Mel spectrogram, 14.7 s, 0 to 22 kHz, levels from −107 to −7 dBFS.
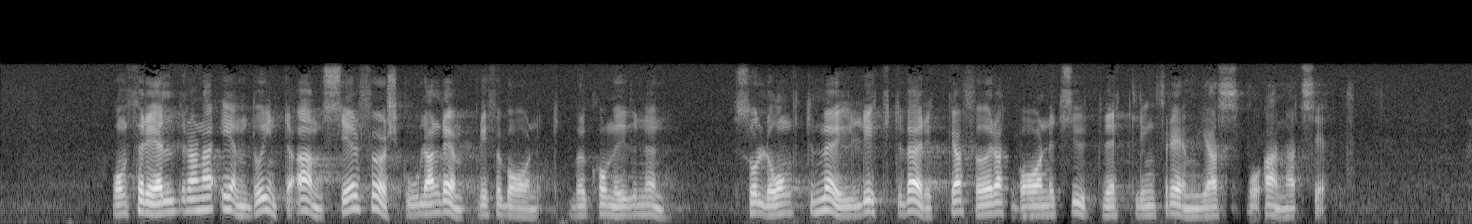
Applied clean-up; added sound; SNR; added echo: neural mask model Resemble Enhance denoiser.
